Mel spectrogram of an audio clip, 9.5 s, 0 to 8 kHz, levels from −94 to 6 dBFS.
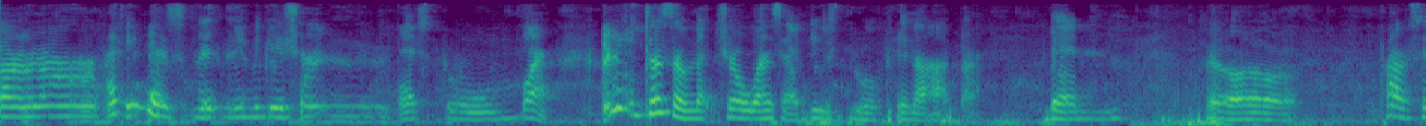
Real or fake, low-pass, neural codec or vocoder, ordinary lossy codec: fake; 7.2 kHz; codec, 24 kHz, 1.5 kbps, HILCodec; none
